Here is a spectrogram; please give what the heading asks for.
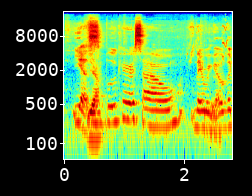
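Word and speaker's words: Blue Curaçao: Blue curacao.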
